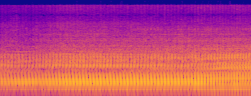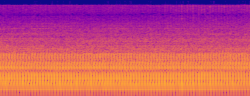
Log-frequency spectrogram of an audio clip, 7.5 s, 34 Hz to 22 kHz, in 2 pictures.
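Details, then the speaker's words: Free Murray 30-inch riding mower, single-cylinder, while driving: steady, even chug with no knocks or misses; normal running. "There we go. We're moving. Sounds good, actually."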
